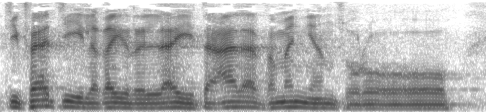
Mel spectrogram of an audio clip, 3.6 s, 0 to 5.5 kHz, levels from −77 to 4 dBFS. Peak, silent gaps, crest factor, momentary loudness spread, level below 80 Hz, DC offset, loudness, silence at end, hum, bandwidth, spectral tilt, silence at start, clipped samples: -2 dBFS; none; 18 dB; 7 LU; -50 dBFS; under 0.1%; -19 LUFS; 0 s; none; 5.4 kHz; -8 dB/octave; 0 s; under 0.1%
